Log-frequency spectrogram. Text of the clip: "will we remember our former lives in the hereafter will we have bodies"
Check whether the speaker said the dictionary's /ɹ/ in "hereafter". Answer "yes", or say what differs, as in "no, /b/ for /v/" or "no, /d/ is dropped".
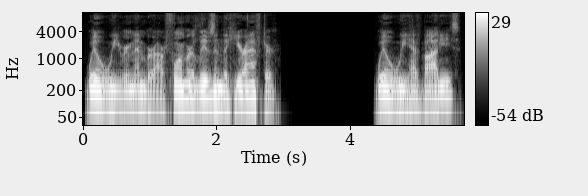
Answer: yes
